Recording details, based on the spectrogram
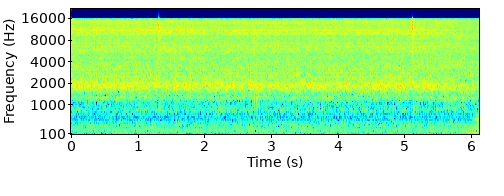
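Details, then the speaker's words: Improvised ventilator built from hardware-store parts with a hardwood crate, running at about 70% oxygen with safety valve and test lung: steady mechanical hum and occasional sharp valve clicks; flow, patient pressure and work of breathing monitored by software. "Okay, this is a rudimentary ventilator made out of parts you can buy at Home Depot for a hardwood crate."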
